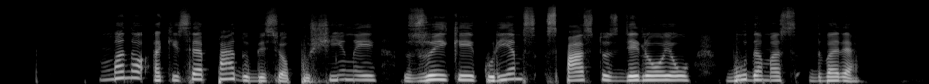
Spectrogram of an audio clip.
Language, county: Lithuanian, Klaipėda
